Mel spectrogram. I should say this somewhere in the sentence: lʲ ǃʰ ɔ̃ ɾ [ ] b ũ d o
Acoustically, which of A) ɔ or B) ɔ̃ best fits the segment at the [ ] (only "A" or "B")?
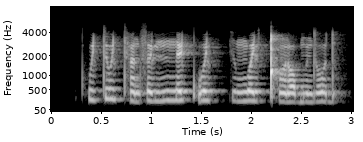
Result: A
